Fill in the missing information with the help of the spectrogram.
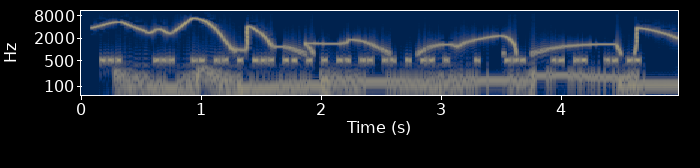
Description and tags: Space communication sound created with coagula using original bitmap image.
